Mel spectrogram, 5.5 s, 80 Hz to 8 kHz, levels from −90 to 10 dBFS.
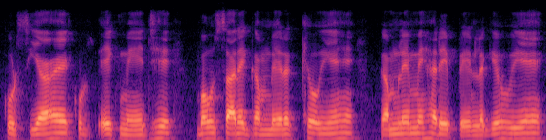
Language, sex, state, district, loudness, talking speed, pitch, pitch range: Hindi, male, Uttar Pradesh, Lalitpur, -17 LUFS, 195 wpm, 110 Hz, 105-115 Hz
